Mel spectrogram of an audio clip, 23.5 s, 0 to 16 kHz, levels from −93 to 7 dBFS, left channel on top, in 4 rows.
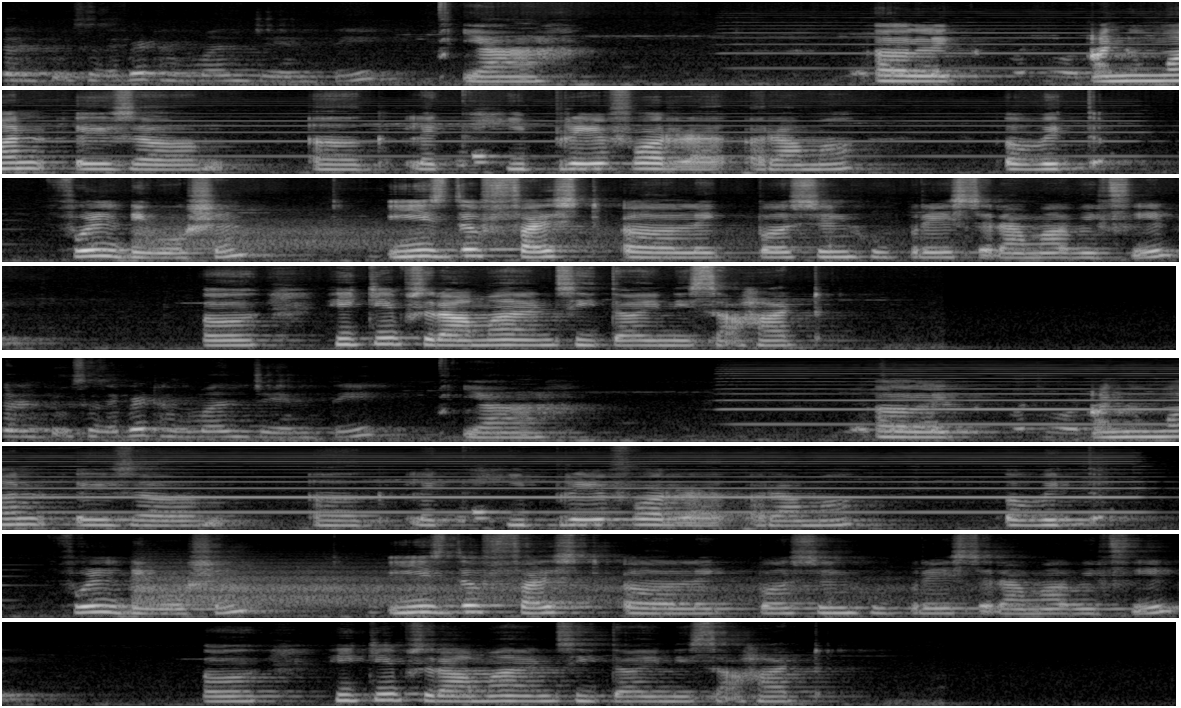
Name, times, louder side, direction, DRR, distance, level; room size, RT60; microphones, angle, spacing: voice 1, 0.0-1.9 4.2-4.9 5.2-5.6 11.1-11.3 13.8-14.0, right 3 dB, 60° right, 7 dB, 1.7 m, -37 dB
voice 2, 2.3-2.9 4.4-4.8 5.4-7.0 7.4-10.1 10.9-11.4 12.1-13.0 13.7-17.6 18.7-21.6, left 4 dB, 50° left, 11 dB, 1.1 m, -27 dB
Bowed string instrument, 3.6-11.7, right 10 dB, 35° right, 2.6 m, -41 dB
sound 1, 12.4-17.2, right 4 dB, 75° right, 3.9 m, -48 dB
23.0 x 21.0 x 9.5 m, 0.81 s
head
